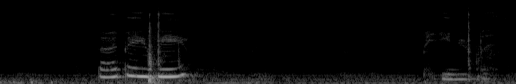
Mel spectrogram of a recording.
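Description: A young girl speaks close by in short, high bursts.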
